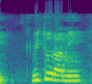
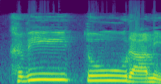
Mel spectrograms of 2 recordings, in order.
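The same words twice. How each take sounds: First: Said in the usual way. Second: Slow, drawn-out "खवीतुरामी", higher in pitch; syllable by syllable. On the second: Shown as a demonstration. Teacher introduces a new Korean word, "खवीतुरामी" slowly syllable by syllable. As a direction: stretch each syllable of "खवीतुरामी".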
